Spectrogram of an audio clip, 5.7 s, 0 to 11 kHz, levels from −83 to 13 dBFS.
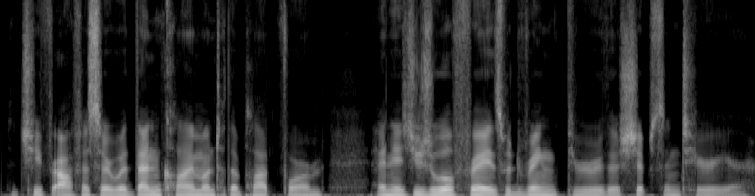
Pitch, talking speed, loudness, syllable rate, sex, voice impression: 115 Hz, 200 wpm, -21 LUFS, 5.2 syllables/s, male, masculine, adult-like, slightly refreshing, slightly calm, slightly unique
